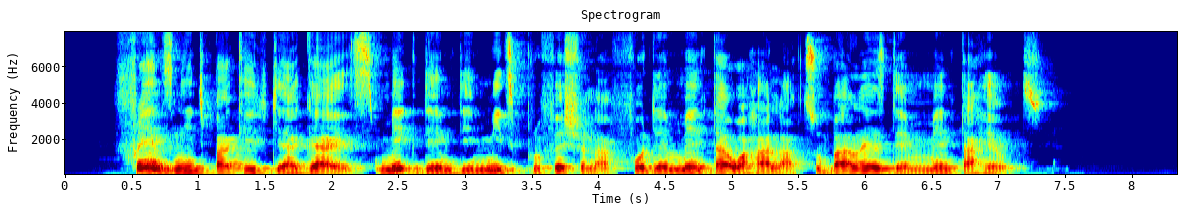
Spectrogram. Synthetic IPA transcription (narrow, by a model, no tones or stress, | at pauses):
fɹɛ̃ndznidpaked͡ʒdɛaɡaɪzmekdɛ̃mdemitpɹɔfɛʃɔna̰lfɔdɛmɛ̃ntawaɦala̰tʰubalãnsdɛ̃mːɛ̃ntaɦɛlt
